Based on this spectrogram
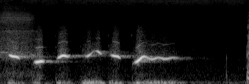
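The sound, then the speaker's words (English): A person whistles a short, wavering tune inward, sucking air in, the pitch sliding and trembling over a couple of seconds with airy breath noise between notes, followed by a brief burst of noise at the end. “You suck in when you whistle.”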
